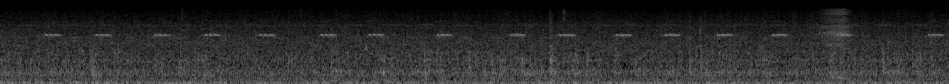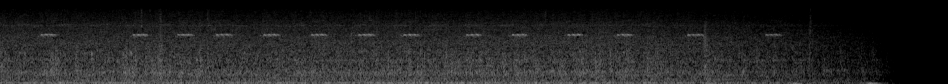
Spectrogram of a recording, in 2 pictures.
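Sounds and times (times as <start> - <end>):
quiet rain pattering: 0.0 - 18.7
cricket chirping: 0.4 - 7.9, 9.3 - 10.1, 10.8 - 16.6, 17.2 - 17.4.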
